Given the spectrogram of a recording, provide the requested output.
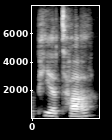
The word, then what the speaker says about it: pietà: Pieta prayer book and for pietà is the way it's pronounced and there is a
